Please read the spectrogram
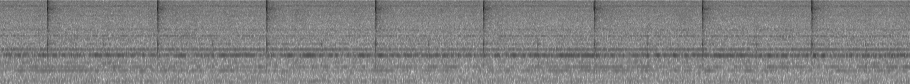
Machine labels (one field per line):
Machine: valve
